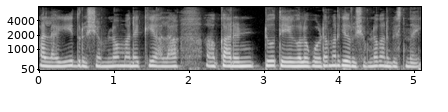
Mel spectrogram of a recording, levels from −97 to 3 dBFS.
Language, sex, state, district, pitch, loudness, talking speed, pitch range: Telugu, female, Andhra Pradesh, Krishna, 200 Hz, -15 LUFS, 165 wpm, 195-210 Hz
